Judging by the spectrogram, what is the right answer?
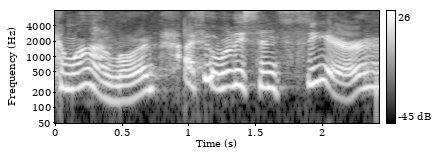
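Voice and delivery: heartfelt, overwrought pleading, high and very emotional. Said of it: "Very emotional".

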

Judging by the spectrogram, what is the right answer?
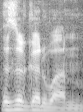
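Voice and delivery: plain reading voice

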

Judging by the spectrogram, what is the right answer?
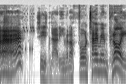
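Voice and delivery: put-on raspy old-lady voice. In a game, an old lady reacts to hearing the studio assistant complained, raspy old-lady voice. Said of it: "and it's a crying shame that you use today to say what you please about poor old ladies. ... But her voice is the reason I, right now, am raspy. I am now allowing all of the stress from this recording to hit my voice because I no longer need it. And it is almost entirely from that bitch".

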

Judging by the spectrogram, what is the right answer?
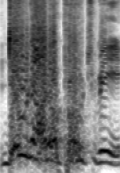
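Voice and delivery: loud, high scream like a lunatic. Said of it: "start screaming like a fucking lunatic".

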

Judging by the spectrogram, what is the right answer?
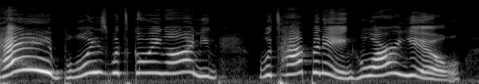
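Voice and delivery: high, loud, bubbly voice.

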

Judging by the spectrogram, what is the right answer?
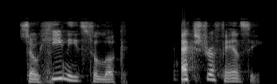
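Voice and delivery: plain

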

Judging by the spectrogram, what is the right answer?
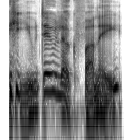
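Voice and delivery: giggling throughout, sing-song and slow. Bella reacts to Joe after his desk broke and he fell over; giggling. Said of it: "Bella giggled".

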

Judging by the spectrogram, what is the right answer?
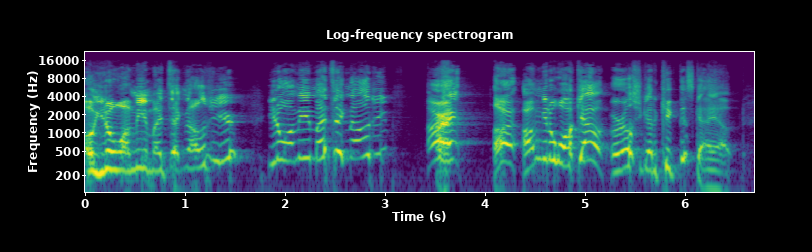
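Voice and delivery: very high, very loud, angry shouting. Retelling how a man at a conference acted, mock yelling at everybody. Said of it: "started yelling at everybody".

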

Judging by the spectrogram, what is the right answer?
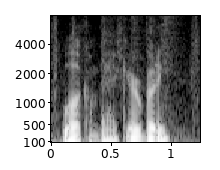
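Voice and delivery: soothing public-radio announcer cadence. Joking about calming down while playing: soothing NPR cadence. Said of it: "a soothing N P R cadence again".

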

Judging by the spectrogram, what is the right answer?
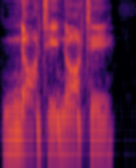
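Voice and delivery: mock British accent. Joking with co-hosts on a podcast, mock british accent. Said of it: "I like how you guys turned British".

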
